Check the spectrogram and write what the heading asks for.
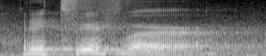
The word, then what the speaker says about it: retriever: we'd use this one Retriever Retriever Retriever can you repeat up to me that stress is on the second syllable retriever Retriever Retriever so Retriever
